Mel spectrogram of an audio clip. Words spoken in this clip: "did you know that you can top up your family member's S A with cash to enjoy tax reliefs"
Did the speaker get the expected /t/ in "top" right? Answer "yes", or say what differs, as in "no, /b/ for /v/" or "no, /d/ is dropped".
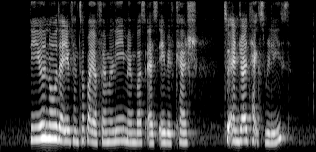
no, /s/ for /t/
